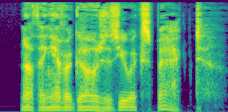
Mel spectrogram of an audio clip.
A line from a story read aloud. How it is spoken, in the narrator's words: Luz Theron murmured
